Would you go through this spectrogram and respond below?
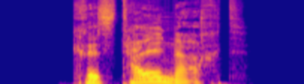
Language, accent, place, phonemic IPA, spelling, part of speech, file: German, Germany, Berlin, /kʁɪsˈtalˌnaxt/, Kristallnacht, noun, De-Kristallnacht.ogg
- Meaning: Kristallnacht (state-organized night of terror staged against Jews)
